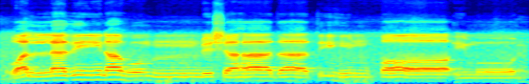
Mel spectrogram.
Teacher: میم سکن کے بعد حرف با گیا تو یہاں اکفاء شفوی ہوگا، یعنی غنہ کر کے پڑھیں گے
